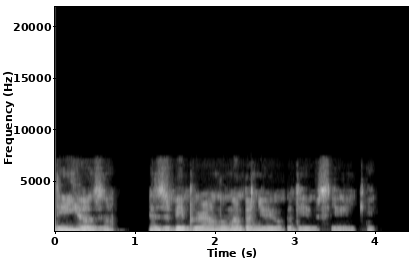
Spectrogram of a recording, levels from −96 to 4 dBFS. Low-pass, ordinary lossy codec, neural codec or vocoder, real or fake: 7.2 kHz; AAC, 48 kbps; codec, 16 kHz, 4.8 kbps, FACodec; fake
